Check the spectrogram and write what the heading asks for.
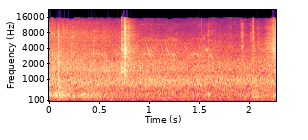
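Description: Steady noise of vehicles and work machinery from the street and building site, coming in through an open window, with one sharp click a little under a second in.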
